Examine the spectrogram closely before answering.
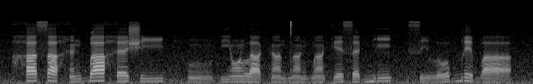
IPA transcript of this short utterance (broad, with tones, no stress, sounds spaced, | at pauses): h a˦ s a˦˨ h ɛ̃˨˦ ɡ͡b a˦ h ɛ˧ ʃ i˧ | h ũ˨ | j ɔ̃˧ l a˨ k ã˨ d ã˨ ɡ͡b ã˨ k e˧ s ɛ˧ ɡ͡b ĩ˦ | s i˨ l o˨˦ b e˦˨ b a˨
